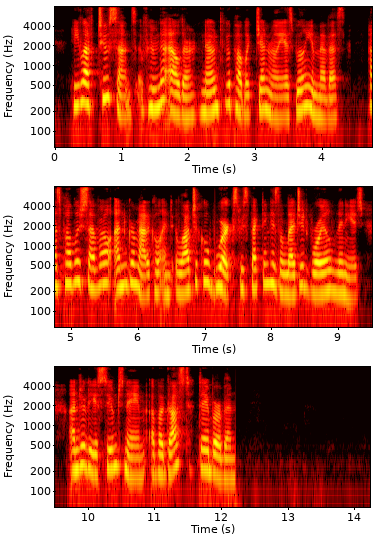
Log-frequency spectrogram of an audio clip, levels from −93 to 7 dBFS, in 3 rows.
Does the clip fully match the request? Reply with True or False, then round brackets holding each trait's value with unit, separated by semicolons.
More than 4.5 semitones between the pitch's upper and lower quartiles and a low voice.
False (5.2 semitones; 210 Hz)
